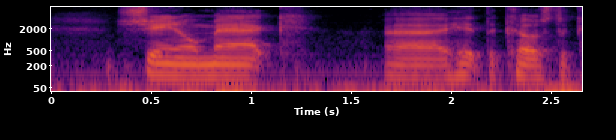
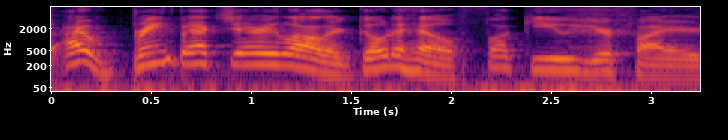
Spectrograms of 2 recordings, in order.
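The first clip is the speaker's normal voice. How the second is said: higher, louder mock tirade; mock boss rant; 5 semitones higher, 4 dB louder than usual. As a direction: fire him like a pompous boss. Mock firing Michael Cole rant.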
